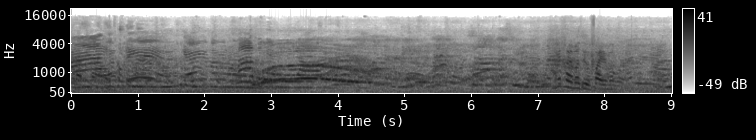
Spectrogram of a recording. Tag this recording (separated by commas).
Speech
